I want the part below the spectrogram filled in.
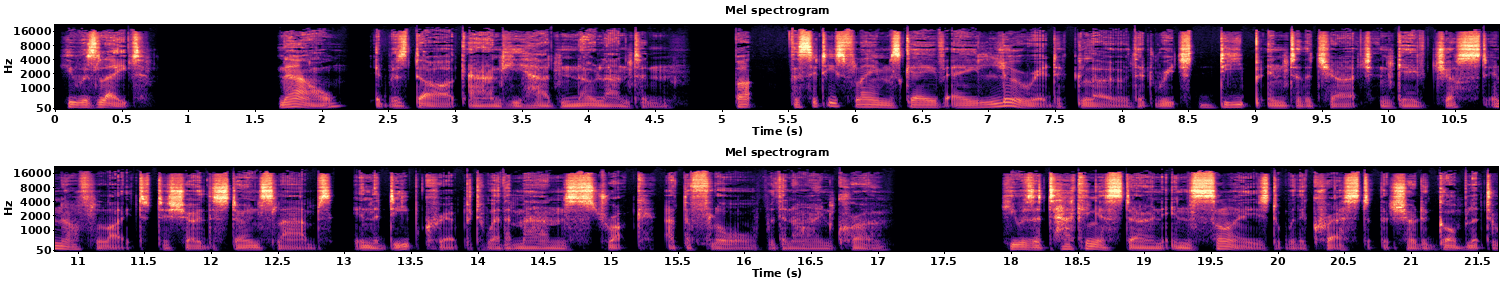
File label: Bookread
